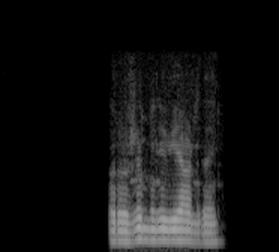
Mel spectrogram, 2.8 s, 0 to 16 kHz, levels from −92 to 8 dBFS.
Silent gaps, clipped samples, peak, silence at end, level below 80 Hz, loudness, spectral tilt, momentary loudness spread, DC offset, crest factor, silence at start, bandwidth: none; under 0.1%; -18 dBFS; 0.55 s; -70 dBFS; -34 LUFS; -8.5 dB/octave; 10 LU; under 0.1%; 18 dB; 1.1 s; 8 kHz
